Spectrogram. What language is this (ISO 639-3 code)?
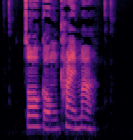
nan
